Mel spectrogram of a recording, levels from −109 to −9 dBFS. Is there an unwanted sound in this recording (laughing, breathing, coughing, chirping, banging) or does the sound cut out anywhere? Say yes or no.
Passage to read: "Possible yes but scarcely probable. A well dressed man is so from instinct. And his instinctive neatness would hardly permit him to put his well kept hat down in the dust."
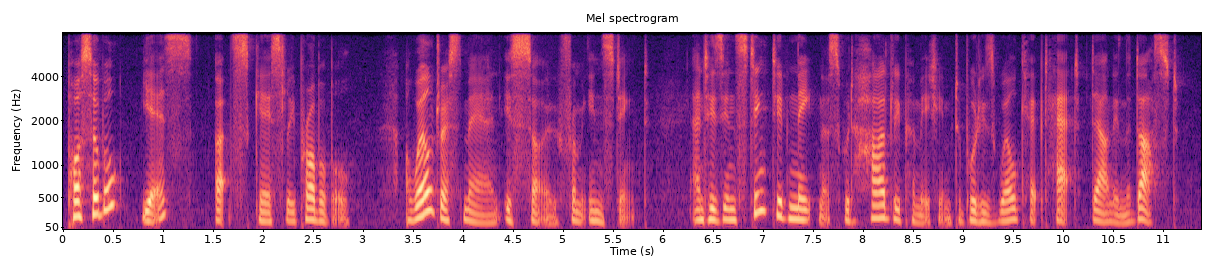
no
